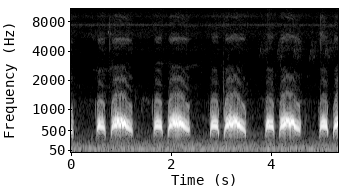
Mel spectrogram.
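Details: Ground-decoy spotted dove with a small voice and plentiful coos, calling steadily: five evenly repeated phrases, each a short note then a fuller rolling croo, about one per second, background quiet.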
